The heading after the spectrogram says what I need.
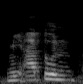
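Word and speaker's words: مائة: mim itu ada Alif tetapi dibacanya tetap Miatun tidak dibaca panjang karena itu hanya penambahan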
